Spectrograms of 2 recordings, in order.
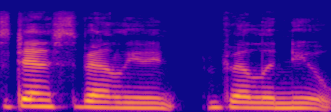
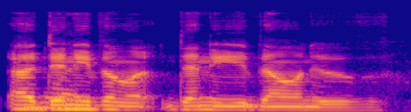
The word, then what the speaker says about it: Denis Villeneuve: it, like Dune definitely, and is it that's Dennis Villeneuve. Denis Villeneuve. Yeah, Denis Villeneuve. I can never pronounce it.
